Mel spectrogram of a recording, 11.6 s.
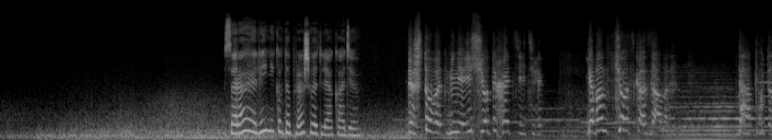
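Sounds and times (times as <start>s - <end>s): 
truck explosion rumbling: 0.0s - 7.4s
speech: 3.4s - 5.5s, 6.1s - 8.2s, 8.8s - 10.3s, 11.1s - 11.5s.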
